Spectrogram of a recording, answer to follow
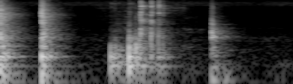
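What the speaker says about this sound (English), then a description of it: "I find a little hammer, little tapping" A small hammer taps a pin into a wooden folding dice tower: a sharp single strike, then a quick burst of several light taps, then one more crisp hit, close and clear with no talking.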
